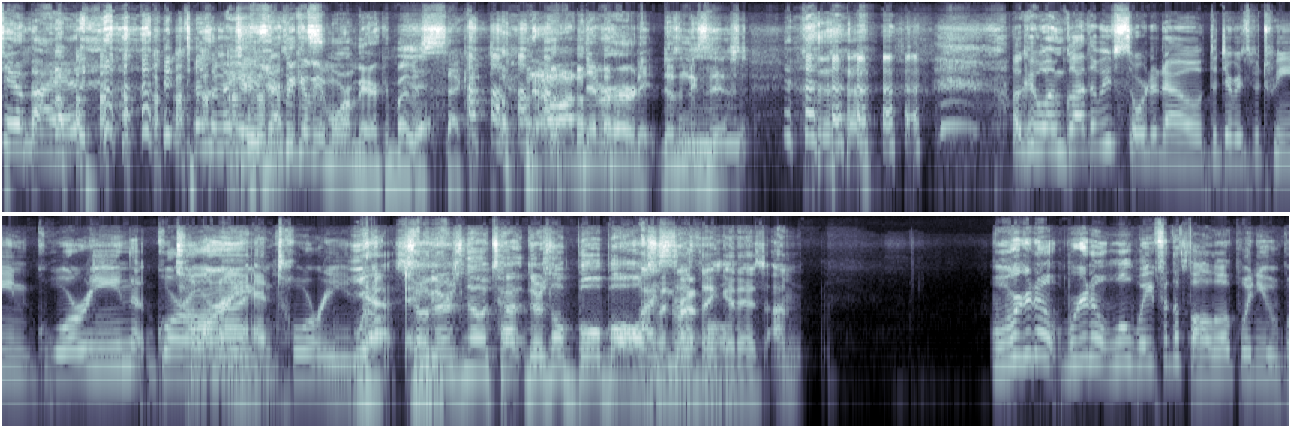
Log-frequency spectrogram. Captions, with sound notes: - I stand by it. (all laughing) - It doesn't make any sense. - Do you think I'll be more American by the second. No, I've never heard it, it doesn't make exist. - (laughs) Okay, well, I'm glad that we've sorted out the difference between guarine, guarana- - Taurine. - And taurine. - Yes. - So, there's no blue balls and red balls. - I still think it is. - We'll wait for the follow up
